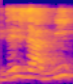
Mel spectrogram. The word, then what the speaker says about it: des amis: Aquí se hace la liaison, la unión, porque ami empieza con una vocal. Des amis. No se pronuncia la S.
